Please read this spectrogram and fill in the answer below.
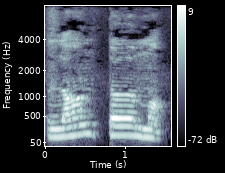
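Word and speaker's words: longtemps: তাহলে লন তো ম, ল তো ম, লন্তম। এরপরে আমরা বরযাত্রী আ ই এর উচ্চারণ একার, এম ও এন এর উচ্চারণ হচ্ছে ম।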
